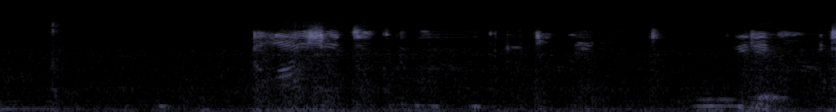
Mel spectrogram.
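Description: Faint, scattered clicks and crackles of a dried charcoal peel-off mask being picked and pulled off the skin at the hairline with the fingertips, with a small cluster of them about a third of the way in.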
